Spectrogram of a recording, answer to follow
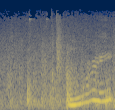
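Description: A few faint knocks, then a person's drawn-out vocal sound that wavers and rises in pitch from a little past halfway; this is the loudest sound.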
